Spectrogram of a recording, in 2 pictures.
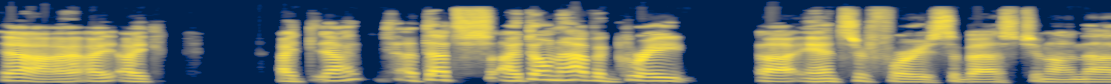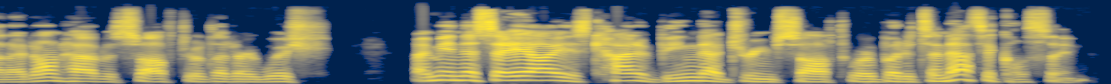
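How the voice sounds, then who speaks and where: A man's voice: medium pitch, moderate pace, fairly bright tone, no room sound, studio quality. A man speaking casually as an interview guest, thinking aloud in a rambling way with false starts and repeated words. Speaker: interview guest, audio drama writer and creator.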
